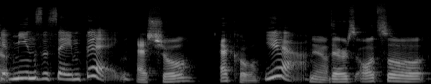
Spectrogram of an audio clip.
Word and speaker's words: Echo: this is even a small difference, the word ECHO. It means the same thing in German and in English, but in English we pronounce it echo, and in German it's Echo.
